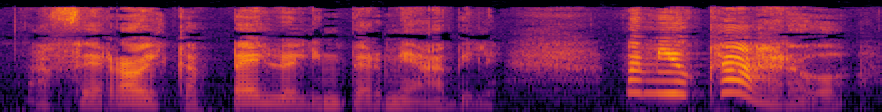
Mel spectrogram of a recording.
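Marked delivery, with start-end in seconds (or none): 2.3-3.2 high, loud wifely protest; alarmed, high exclamation; protesting cry. A narrator's reading. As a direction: cry out to stop him. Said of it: "gridò la signora Banks".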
